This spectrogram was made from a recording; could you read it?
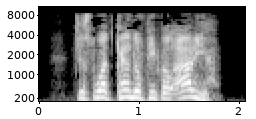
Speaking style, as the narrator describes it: Artyom bellowed in fury

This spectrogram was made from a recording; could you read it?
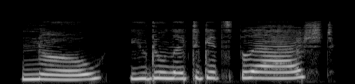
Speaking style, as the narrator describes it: He asked in a baby voice

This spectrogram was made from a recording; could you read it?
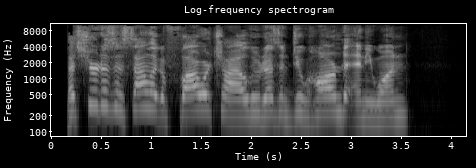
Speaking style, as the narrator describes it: I hollered after her

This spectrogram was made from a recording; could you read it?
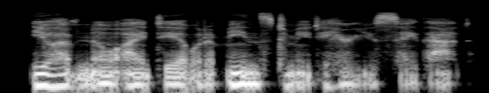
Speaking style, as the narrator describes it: she said softly, with obvious relief

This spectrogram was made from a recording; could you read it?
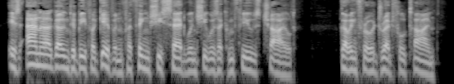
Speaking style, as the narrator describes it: Kim said coldly

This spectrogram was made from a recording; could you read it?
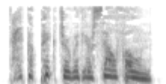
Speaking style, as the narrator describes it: Jackie whispers

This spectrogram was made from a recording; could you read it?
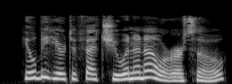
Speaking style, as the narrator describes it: she said brightly

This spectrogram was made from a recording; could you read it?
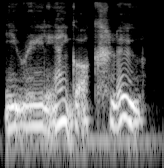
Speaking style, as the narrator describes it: he mutters

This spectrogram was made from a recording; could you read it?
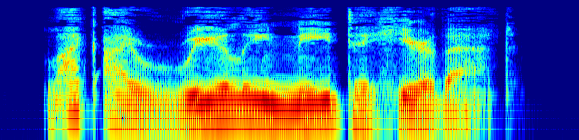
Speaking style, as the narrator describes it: he snapped

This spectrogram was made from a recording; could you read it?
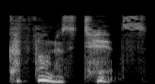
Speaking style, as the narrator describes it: he muttered

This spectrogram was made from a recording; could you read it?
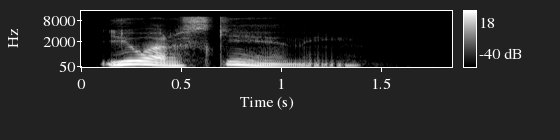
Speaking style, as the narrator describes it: she said in that melodious accent of hers, words falling out of her mouth like musical notes

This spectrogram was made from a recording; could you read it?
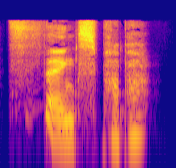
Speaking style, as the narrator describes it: I said in a trembling voice

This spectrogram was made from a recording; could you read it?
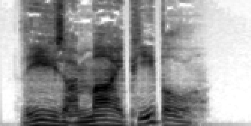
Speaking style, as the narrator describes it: he said bitterly within himself at last

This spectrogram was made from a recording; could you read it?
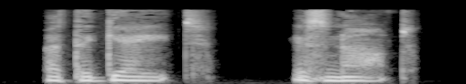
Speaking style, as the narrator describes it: Hypaxia said quietly

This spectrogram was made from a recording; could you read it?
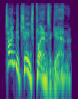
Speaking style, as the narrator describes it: Calder said, his voice high and panicked

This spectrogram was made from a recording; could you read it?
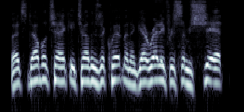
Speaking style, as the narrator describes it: Forrest shouted enthusiastically

